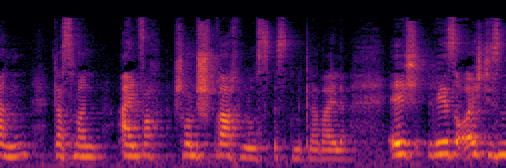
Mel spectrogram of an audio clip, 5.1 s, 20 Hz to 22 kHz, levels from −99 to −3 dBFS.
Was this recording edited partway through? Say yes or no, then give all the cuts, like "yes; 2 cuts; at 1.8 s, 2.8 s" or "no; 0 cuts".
no; 0 cuts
